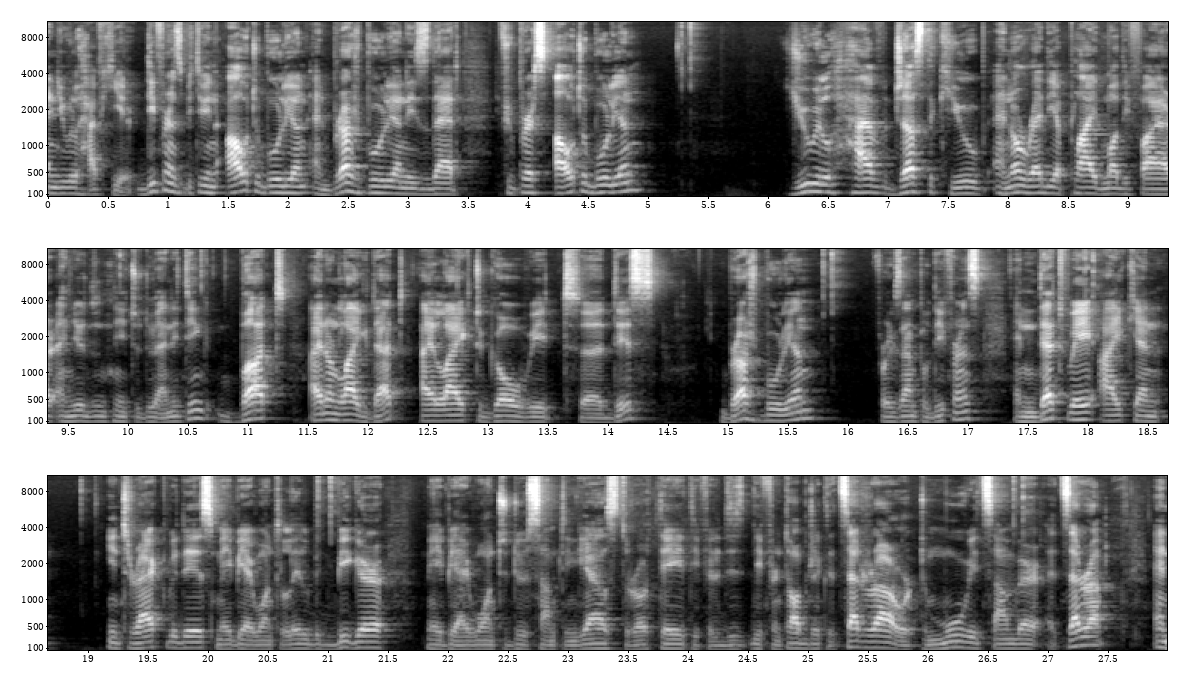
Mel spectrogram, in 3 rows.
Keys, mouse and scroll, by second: 7.6-10.5 middle drag, 10.7 z, 12.4 ctrl+shift+b, 16.3-18.0 middle drag, 18.0 right click, 19.0 s, 25.0-26.1 middle drag, 26.1 g, 27.0-27.9 middle drag.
